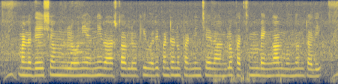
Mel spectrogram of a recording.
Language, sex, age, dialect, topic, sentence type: Telugu, female, 18-24, Central/Coastal, agriculture, statement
